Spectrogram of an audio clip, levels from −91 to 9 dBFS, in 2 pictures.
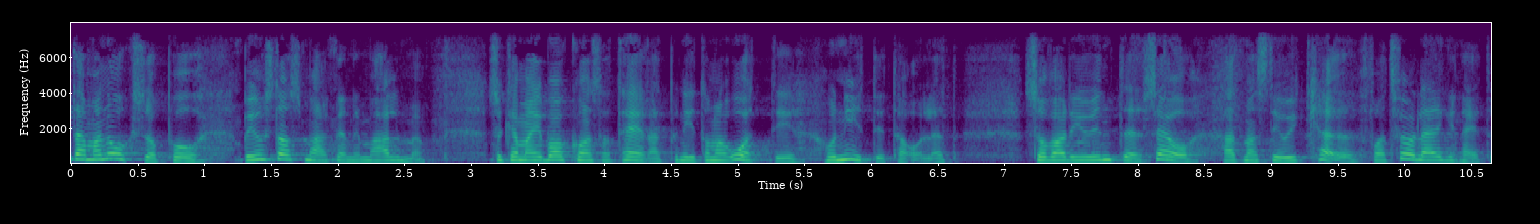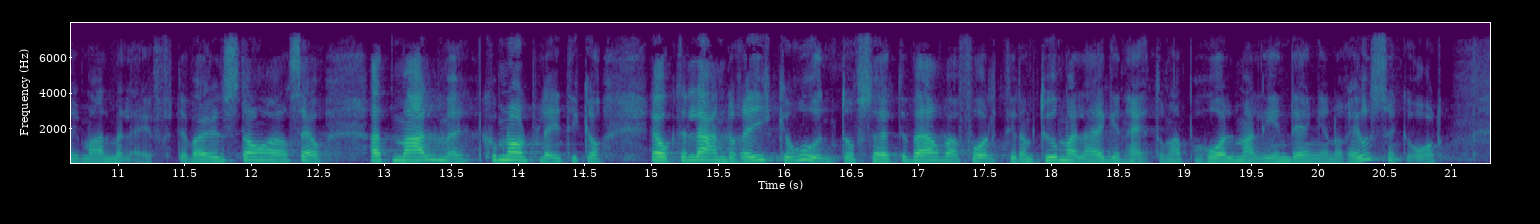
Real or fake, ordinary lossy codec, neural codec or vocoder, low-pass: real; none; none; 7.2 kHz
